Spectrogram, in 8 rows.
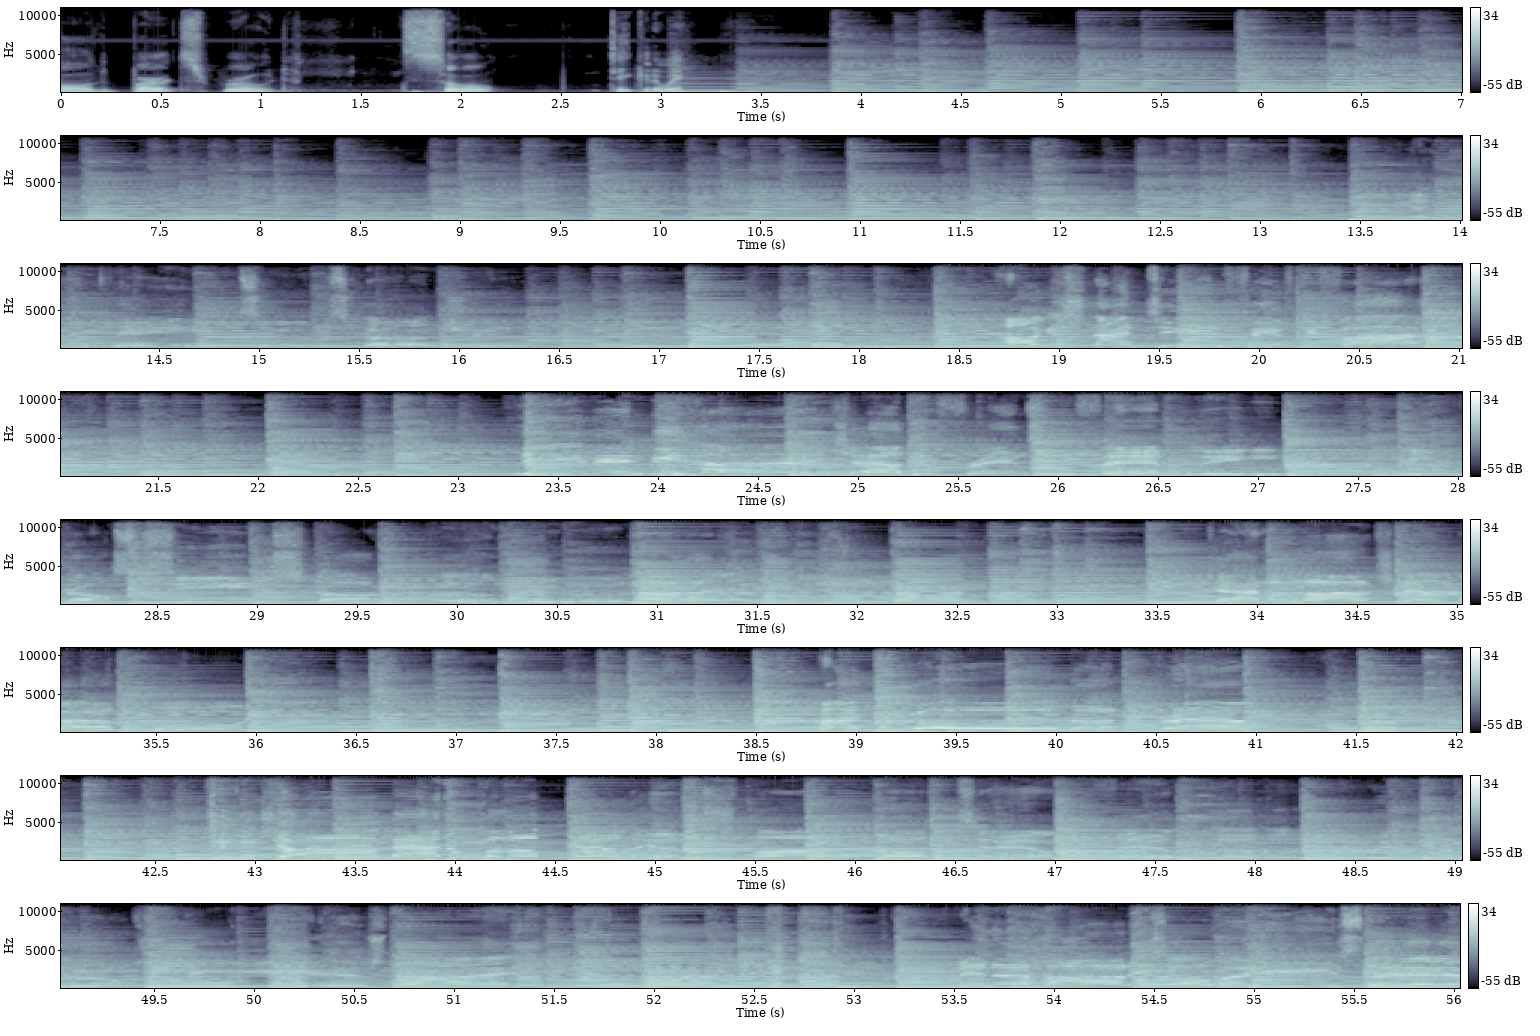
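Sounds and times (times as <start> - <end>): acoustic guitar strumming: 3.0 - 56.0
man singing: 13.4 - 22.0, 22.8 - 33.0, 33.6 - 36.5, 38.7 - 41.8, 42.4 - 52.7, 53.4 - 56.0.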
